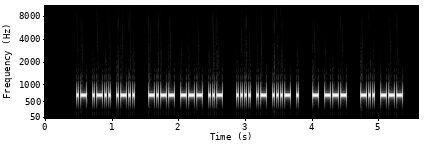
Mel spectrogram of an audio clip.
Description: Morse code, heard as a keyed tone, about 52 wpm, 700 Hz. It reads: ALL YOU HAVE TO DO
